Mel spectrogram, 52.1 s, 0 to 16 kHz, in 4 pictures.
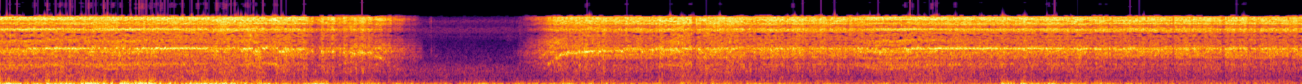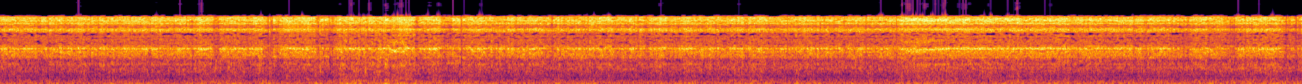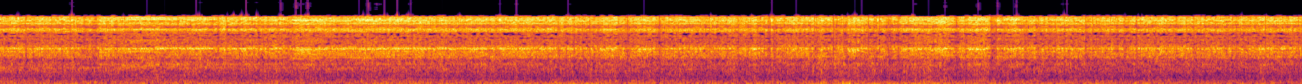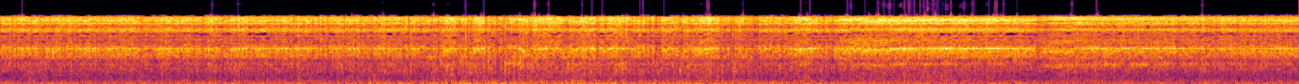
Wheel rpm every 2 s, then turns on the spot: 220, 200, 60, 220, 220, 230, 230, 230, 230, 230, 230, 230, 230, 230, 230, 230, 230, 230, 240, 230, 230, 240, 230, 230, 230, 230.
none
